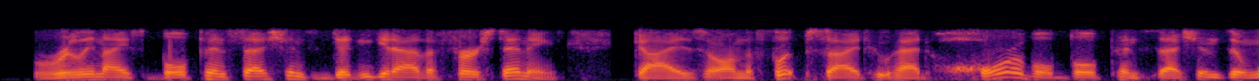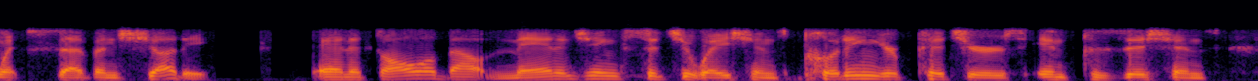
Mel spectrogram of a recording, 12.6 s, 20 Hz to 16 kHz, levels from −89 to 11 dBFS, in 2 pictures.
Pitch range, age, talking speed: 105-135 Hz, 30-49, 170 wpm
